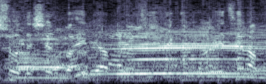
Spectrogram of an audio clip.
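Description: A calf mooing: one long, steady call lasting about a second and a half.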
